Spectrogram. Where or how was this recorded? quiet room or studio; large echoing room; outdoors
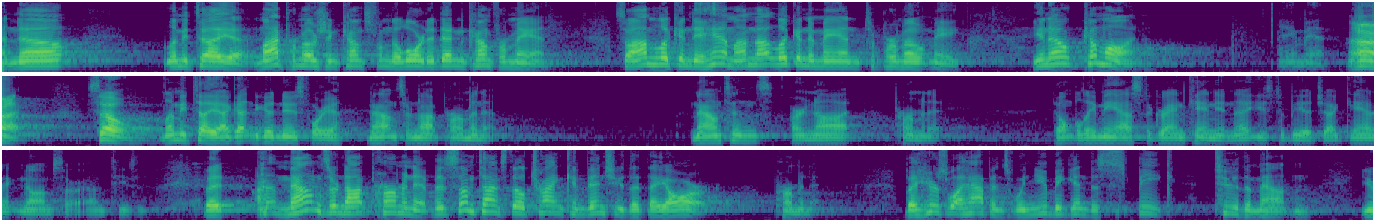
large echoing room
